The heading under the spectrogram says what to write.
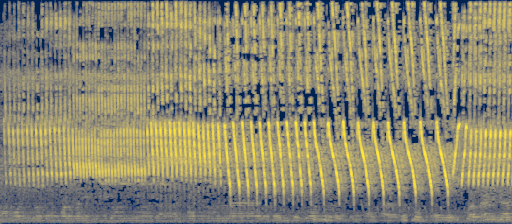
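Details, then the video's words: Canary song meant to train young canaries to sing often and loudly: a continuous high, fast trill turns after a few seconds into a run of distinct sweeping notes at about six per second, over faint low droning tones. "MASTERAN AMPUH COCOK BUAT KENARI PAUD JADI RAJIN GACOR NGEDOR"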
